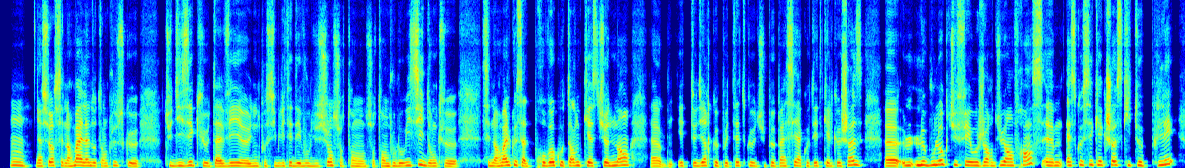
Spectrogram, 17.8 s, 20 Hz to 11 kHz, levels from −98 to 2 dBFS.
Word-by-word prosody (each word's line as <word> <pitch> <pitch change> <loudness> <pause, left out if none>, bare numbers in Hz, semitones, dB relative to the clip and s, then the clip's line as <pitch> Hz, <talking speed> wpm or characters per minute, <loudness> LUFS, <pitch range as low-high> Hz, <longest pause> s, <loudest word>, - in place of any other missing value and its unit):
Mmh. 225 -1 +1 0.2
Bien 185 0 -1
sûr, 215 +4 +2
c'est 215 0 -3
normal, 210 +4 +4
hein. 205 - +3
D'autant 190 -2 -3
plus, 215 +3 -6
que 180 -4 0 0.4
tu 205 - -5
disais, 200 +4 0
que 205 -1 -5
tu 185 0 -2
avais, 195 +3 +2
heu, 180 -1 +1
une 180 +1 -1
possibilité 190 +2 -4
d'évolution, 185 +3 -1
sur 210 -4 -8
ton 170 -3 -4
sur 170 -1 -10
ton 180 0 -2
boulot, 185 +1 0
ici. 220 +4 +2
Donc, 185 -4 -2
heu, 165 -2 0 0.4
c'est - - -6
normal 205 +5 +4
que 245 - 0
ça 195 -5 +2
te 175 +1 -11
provoque 215 +3 +3
autant 210 -1 +1
de 220 - +2
questionnements, 210 +2 +2 0.3
heum, 175 -2 -2 0.2
et 205 - -3
de - - -24
te 195 - -4
dire 210 +2 +1
que, 220 - 0
peut-être 200 +2 -3
que 210 - -4
tu 190 0 -7
peux 200 0 -3
passer 190 +3 -2
à 195 - -1
côté 195 +1 -3
de 190 - -15
quelque 195 0 -2
chose. 240 +4 +1 0.4
Heu, 195 0 +6
le 220 +2 +2
le 245 - +5
boulot 250 +5 +4
que - - -14
tu 260 -3 -2
fais 240 -1 +1
aujourd'hui 215 +1 +2
en 220 0 +3
France, 260 +10 -1
hem, 215 -1 +1
est-ce 225 -1 0
que 260 - -1
c'est 260 +2 -2
quelque 245 -1 -1
chose 250 -1 +3
qui 235 -3 -5
te 230 - +2
plaît? 240 - 0
205 Hz, 235 wpm, -23 LUFS, 185-220 Hz, 0.4 s, Heu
